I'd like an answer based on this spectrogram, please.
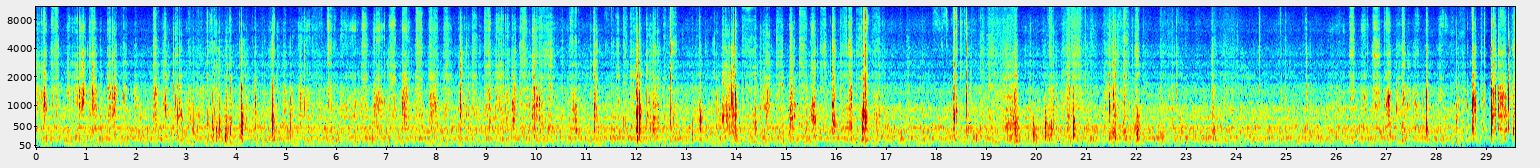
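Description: Scissors cutting stiff posterboard in irregular crisp snips and scrapes, with rustling as the sheet is handled and shifted.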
